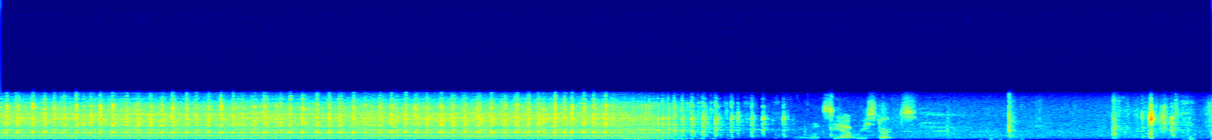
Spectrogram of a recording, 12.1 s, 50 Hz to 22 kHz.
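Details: Shindaiwa EB802RT two-stroke blower after fixing a backwards-installed replica carburetor and fitting new fuel hoses; choke off, a little throttle: a steady, even buzz with no stumbling or surging for several seconds, then shutdown. Running cleanly.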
